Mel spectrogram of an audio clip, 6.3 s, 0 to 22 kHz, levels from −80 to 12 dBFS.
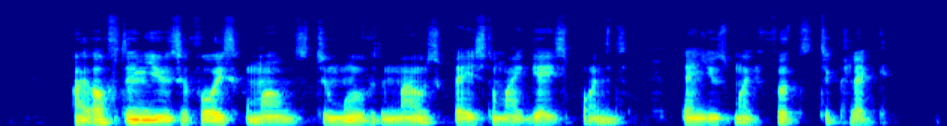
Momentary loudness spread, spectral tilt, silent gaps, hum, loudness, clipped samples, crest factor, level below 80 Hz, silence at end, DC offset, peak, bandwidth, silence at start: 12 LU; -7 dB/octave; none; none; -25 LUFS; under 0.1%; 20 dB; -60 dBFS; 0.5 s; under 0.1%; -6 dBFS; 12.5 kHz; 0.5 s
